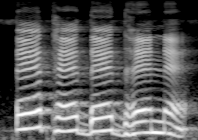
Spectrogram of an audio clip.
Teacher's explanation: जीभ कहाँ टच हो रही है? दांतों पे टच हो रही है, तो कौन से व्यंजन हो गए? ये दंत्य व्यंजन हो गए।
